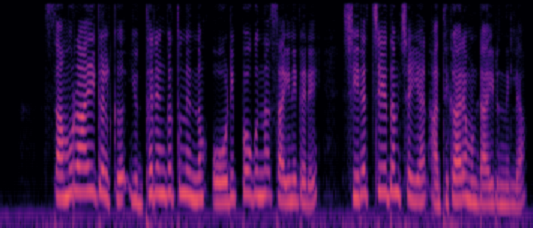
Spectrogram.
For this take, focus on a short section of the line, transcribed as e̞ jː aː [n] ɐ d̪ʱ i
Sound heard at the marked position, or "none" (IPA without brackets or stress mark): n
